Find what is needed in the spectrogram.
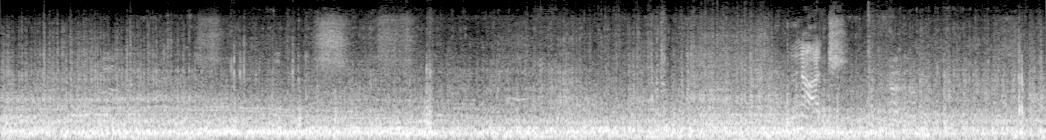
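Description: Gravity luge cart's wheels rolling on a concrete track with a steady low rumble, slowing towards the finish.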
